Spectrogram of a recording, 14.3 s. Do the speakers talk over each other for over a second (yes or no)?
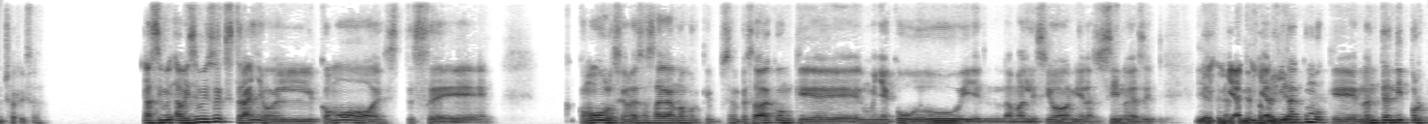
yes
